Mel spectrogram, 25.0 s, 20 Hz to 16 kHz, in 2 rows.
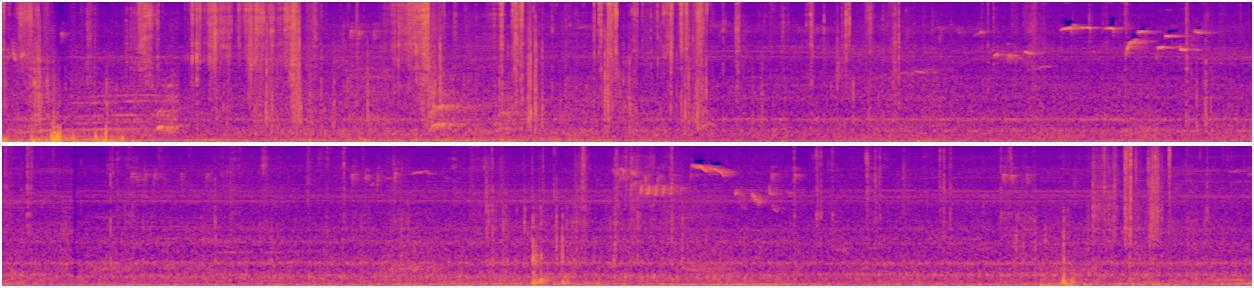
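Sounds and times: small bird chirping: 0.0s - 0.8s, 8.8s - 12.1s, 18.6s - 20.7s
knife scraping potato skin: 0.0s - 9.2s, 20.4s - 24.2s.

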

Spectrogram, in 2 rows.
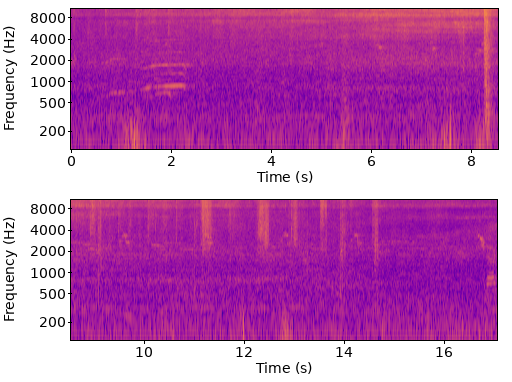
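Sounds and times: steady hissing noise: 0.0s - 17.0s
short sharp hiss: 5.3s - 9.7s.

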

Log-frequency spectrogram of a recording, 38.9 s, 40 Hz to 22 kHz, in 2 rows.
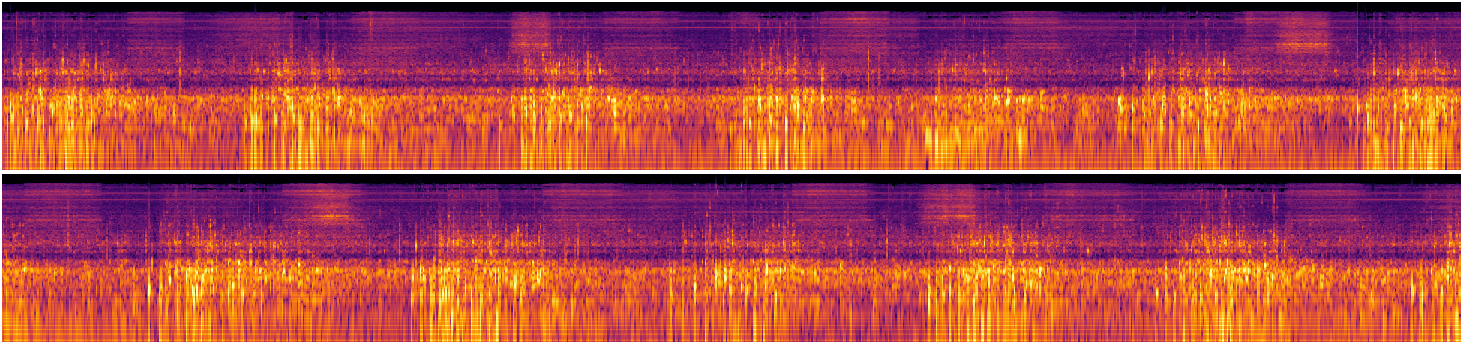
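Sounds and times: underwater bubbles gurgling: 0.0s - 38.9s
regulator breath hiss: 6.8s - 7.4s, 8.1s - 9.2s, 16.5s - 18.0s, 19.7s - 21.0s, 23.2s - 24.6s, 26.7s - 28.4s, 30.0s - 32.6s, 33.3s - 34.7s, 36.6s - 37.8s.

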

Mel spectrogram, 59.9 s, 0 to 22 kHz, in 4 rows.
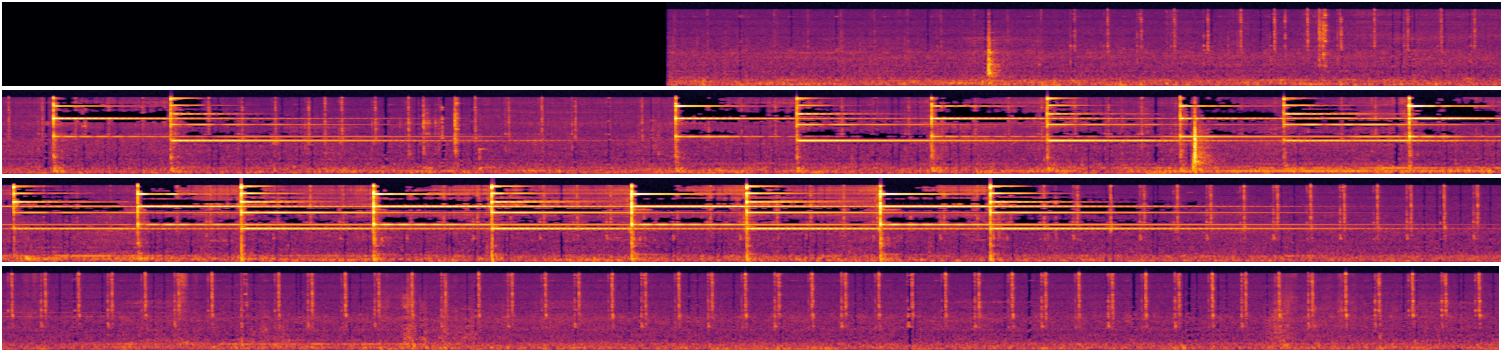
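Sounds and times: clock ticking: 6.7s - 59.9s
clock striking on bell: 15.5s - 19.7s, 21.7s - 43.6s.

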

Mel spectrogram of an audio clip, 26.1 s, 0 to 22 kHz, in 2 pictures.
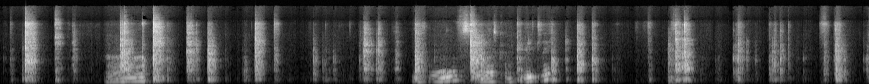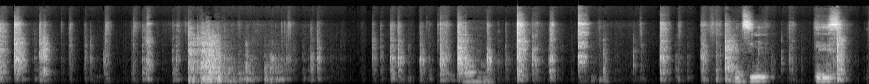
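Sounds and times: plastic scrape: 9.6s - 18.0s.

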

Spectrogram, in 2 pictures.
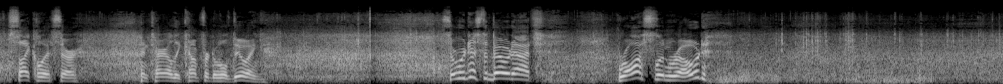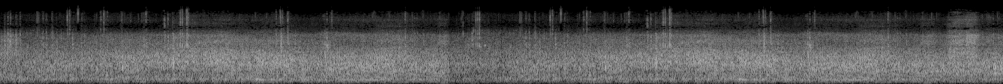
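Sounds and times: cars passing: 0.0s - 20.0s.

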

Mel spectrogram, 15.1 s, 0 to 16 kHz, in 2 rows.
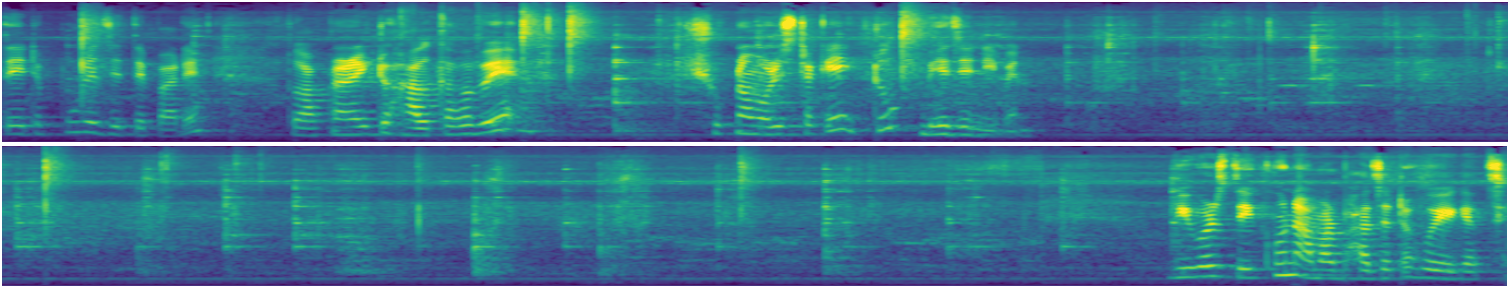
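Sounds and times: chillies sizzling in oil: 0.0s - 15.0s
spatula scraping and tapping pan: 1.9s - 13.1s.

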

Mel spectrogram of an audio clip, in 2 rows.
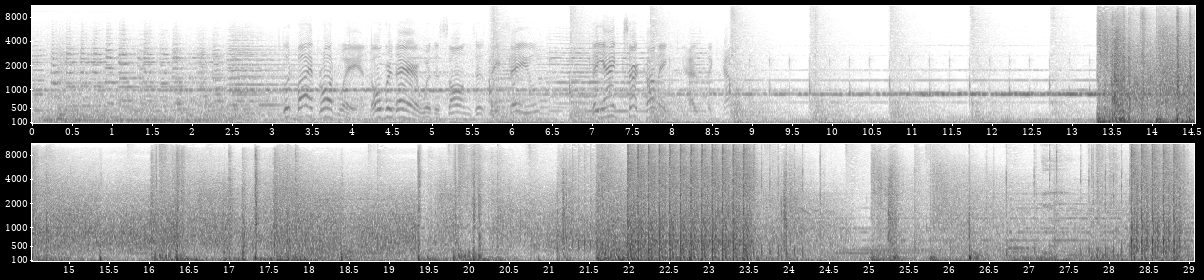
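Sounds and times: sustained music: 0.0s - 29.0s
gunfire with heavy booms: 13.3s - 27.0s, 27.6s - 29.0s
machine-gun fire: 13.4s - 26.6s, 27.7s - 29.0s.

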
